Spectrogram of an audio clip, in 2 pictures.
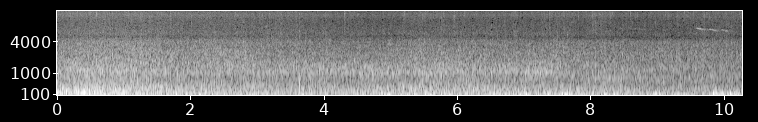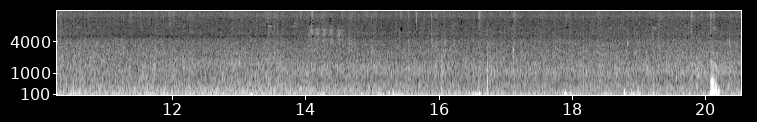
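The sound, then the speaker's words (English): Steady rain falls outdoors in a continuous, even hiss, with a few sharper drops tapping toward the end. No one speaks. “This hat's brilliant. Really does keep the rain off your head.”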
